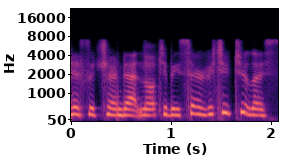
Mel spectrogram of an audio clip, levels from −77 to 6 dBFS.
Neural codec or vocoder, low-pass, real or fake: codec, 24 kHz, 0.9 kbps, WavTokenizer, large speech release; 7.2 kHz; fake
